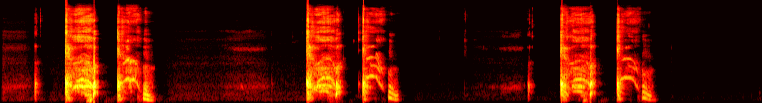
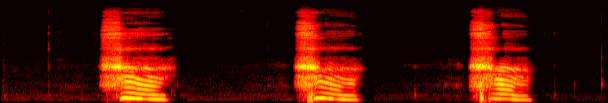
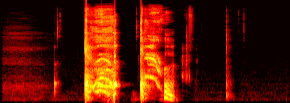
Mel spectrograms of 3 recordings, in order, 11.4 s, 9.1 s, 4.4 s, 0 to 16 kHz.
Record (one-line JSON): {"three_cough_length": "11.4 s", "three_cough_amplitude": 32768, "three_cough_signal_mean_std_ratio": 0.31, "exhalation_length": "9.1 s", "exhalation_amplitude": 18323, "exhalation_signal_mean_std_ratio": 0.44, "cough_length": "4.4 s", "cough_amplitude": 32768, "cough_signal_mean_std_ratio": 0.34, "survey_phase": "beta (2021-08-13 to 2022-03-07)", "age": "45-64", "gender": "Female", "wearing_mask": "No", "symptom_none": true, "smoker_status": "Never smoked", "respiratory_condition_asthma": false, "respiratory_condition_other": false, "recruitment_source": "REACT", "submission_delay": "1 day", "covid_test_result": "Negative", "covid_test_method": "RT-qPCR", "influenza_a_test_result": "Negative", "influenza_b_test_result": "Negative"}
